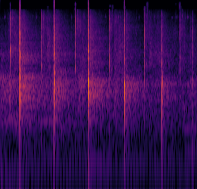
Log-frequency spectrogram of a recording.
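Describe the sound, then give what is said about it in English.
Five sharp hand claps in a steady, even rhythm, each a crisp snap that fades quickly, over a faint background hum with no talking. “It's a great clap.”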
